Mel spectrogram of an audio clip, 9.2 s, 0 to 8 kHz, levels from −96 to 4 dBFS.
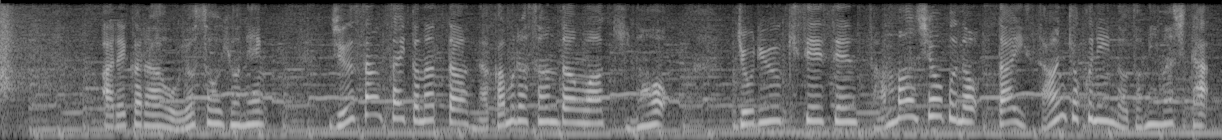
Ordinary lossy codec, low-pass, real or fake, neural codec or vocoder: none; 7.2 kHz; real; none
